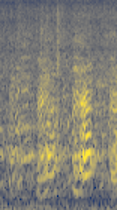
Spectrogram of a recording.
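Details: Sea lions at Fisherman's Wharf give short, hoarse barks in quick succession over a low background rumble.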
